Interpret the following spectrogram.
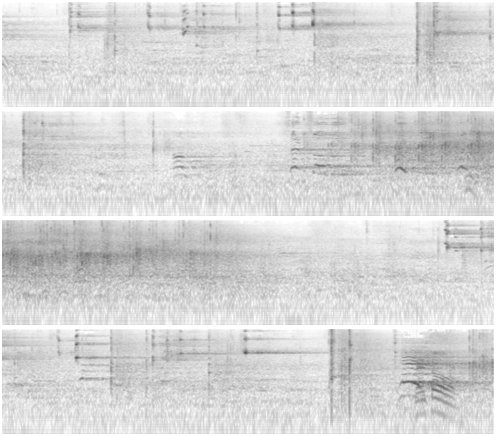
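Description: Badminton rally: sharp racket hits on the shuttlecock and shoes squeaking on the court floor, heard in a large hall. The crowd's cheering and shouting swells loudly in the middle and rises again near the end.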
